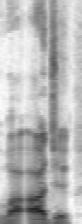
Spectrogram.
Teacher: جیم ساکن ہے، ہلا کر پڑھیں گے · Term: حروف قلقلہ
